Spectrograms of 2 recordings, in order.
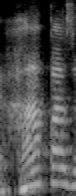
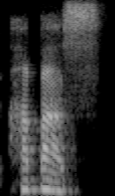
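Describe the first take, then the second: First: "rapaz" wrongly stressed as RÁ-paz; stress on first syllable. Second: "rapaz" stressed as ra-PAZ; stress on last syllable. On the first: Teacher offers a wrong option, stress on RA of "rapaz". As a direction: hit RA in "rapaz", let PAZ drop. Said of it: "Você fala é rapaz". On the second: Teacher gives the right option, stress on PAZ of "rapaz". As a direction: lean on the final PAZ of "rapaz". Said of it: "ou é rap". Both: Shown as a demonstration.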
